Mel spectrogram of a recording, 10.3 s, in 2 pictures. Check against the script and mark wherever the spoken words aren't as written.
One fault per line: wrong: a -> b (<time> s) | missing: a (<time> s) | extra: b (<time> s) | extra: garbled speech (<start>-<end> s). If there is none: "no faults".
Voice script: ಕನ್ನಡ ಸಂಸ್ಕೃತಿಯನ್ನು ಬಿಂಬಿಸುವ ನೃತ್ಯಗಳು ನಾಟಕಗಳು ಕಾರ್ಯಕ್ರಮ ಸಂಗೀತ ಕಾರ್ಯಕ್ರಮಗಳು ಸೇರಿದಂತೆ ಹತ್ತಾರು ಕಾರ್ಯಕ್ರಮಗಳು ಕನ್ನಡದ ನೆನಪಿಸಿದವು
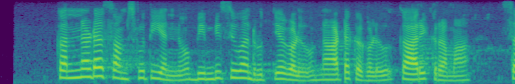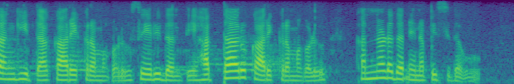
no faults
